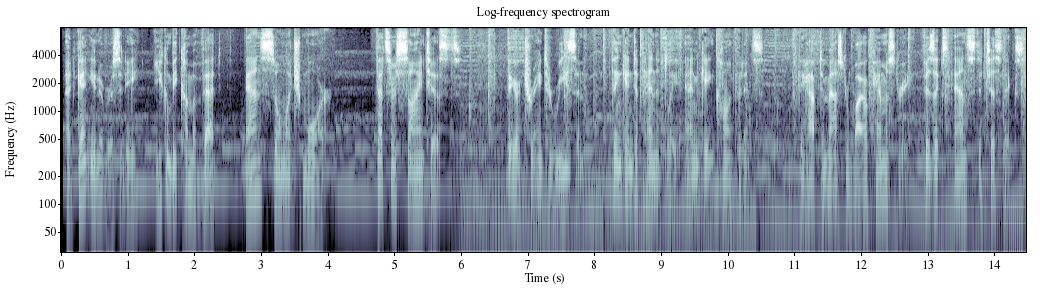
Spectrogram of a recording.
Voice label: english canadian narration

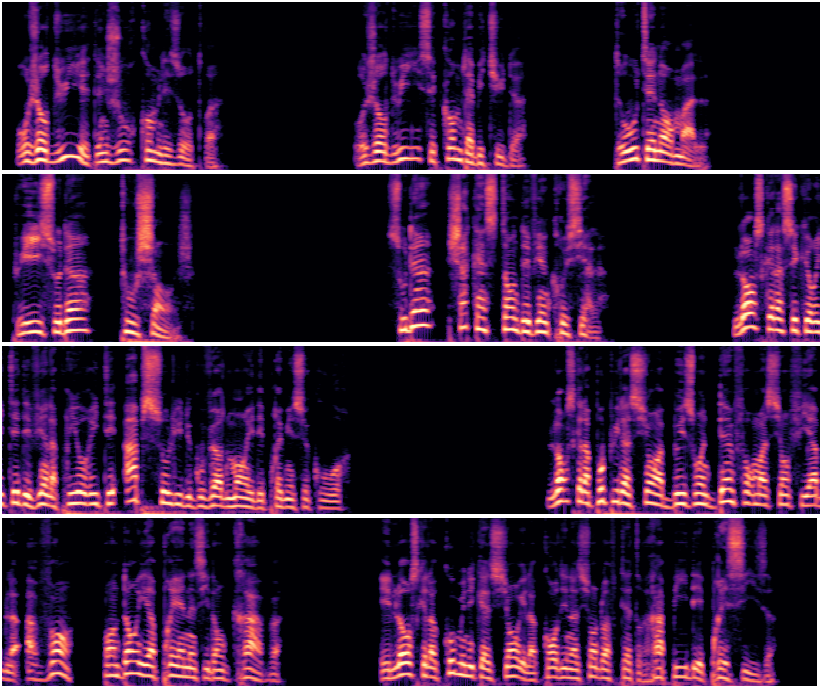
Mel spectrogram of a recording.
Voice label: french documentaries

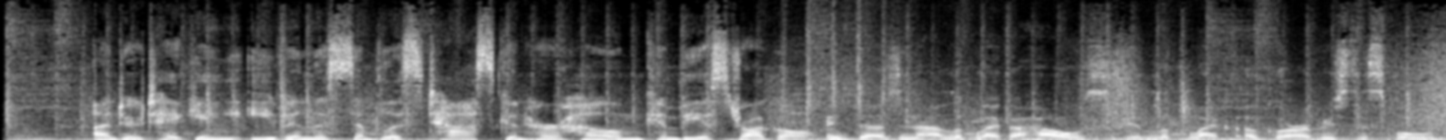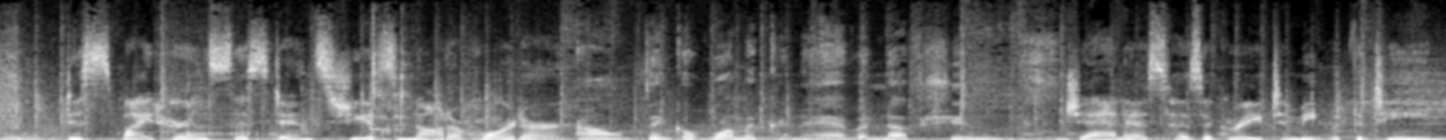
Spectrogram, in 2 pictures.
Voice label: English Canadian narration

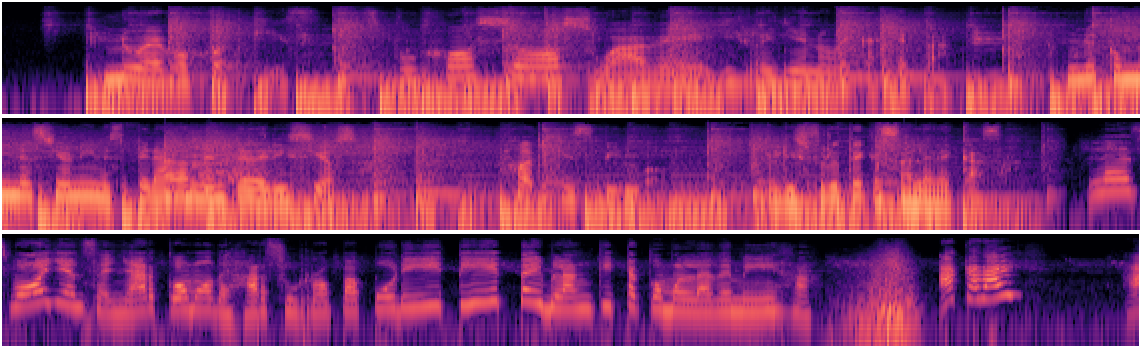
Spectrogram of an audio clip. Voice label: spanish latin american others

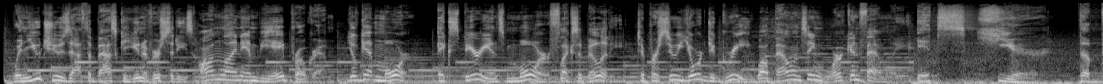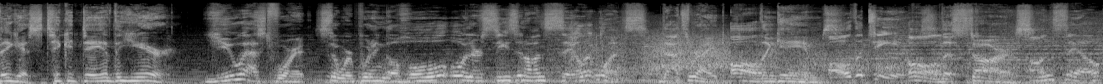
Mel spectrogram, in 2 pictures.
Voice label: english canadian commercial, voice actors; Kanada

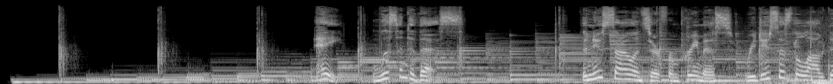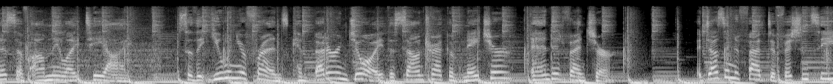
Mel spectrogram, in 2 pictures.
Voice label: english american explainer videos

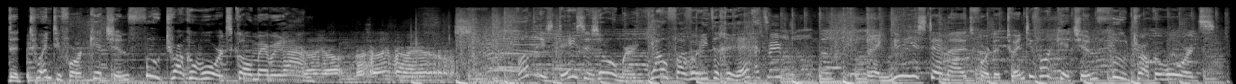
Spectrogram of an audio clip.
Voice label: Dutch promos

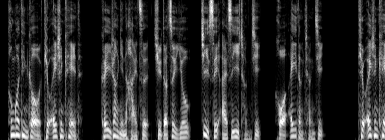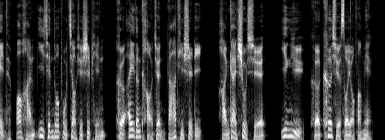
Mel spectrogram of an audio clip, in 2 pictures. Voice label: chinese mandarin tv shows

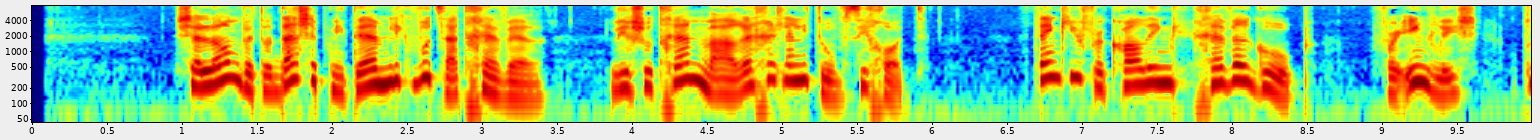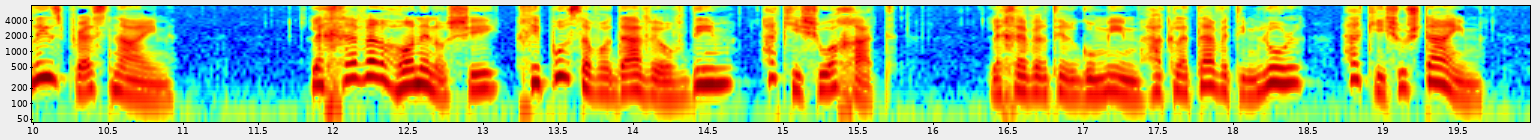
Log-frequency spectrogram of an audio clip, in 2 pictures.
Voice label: hebrew ivr

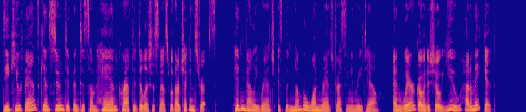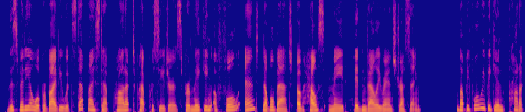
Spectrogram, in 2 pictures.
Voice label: english international e-learning

